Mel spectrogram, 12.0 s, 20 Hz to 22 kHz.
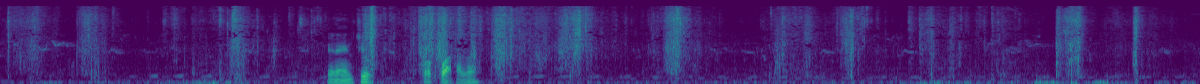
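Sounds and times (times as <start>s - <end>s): footsteps crunching dry leaves: 0.0s - 11.9s.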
